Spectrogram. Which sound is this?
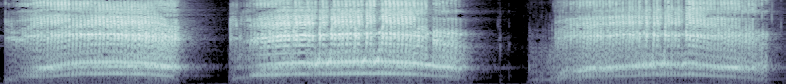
Zombie - subject C - zombie brat - crying.
Alien, Creature, Cry, Design, Fi, Fiction, Fiend, Ghoul, Horror, Monster, Sci, Science, Sci-Fi, Sound, Vocal, Voice, Zombie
